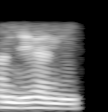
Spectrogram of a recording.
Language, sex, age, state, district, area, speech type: Punjabi, male, 30-45, Punjab, Muktsar, urban, conversation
